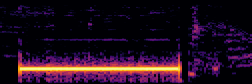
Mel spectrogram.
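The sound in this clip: A telephone tone sounds while a call is being placed: one loud, steady tone of constant pitch lasting about a second, then cutting off into faint low sounds.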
